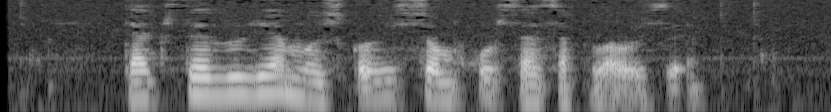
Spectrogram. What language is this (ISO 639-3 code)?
kat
